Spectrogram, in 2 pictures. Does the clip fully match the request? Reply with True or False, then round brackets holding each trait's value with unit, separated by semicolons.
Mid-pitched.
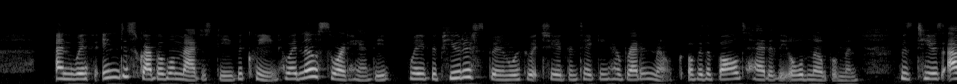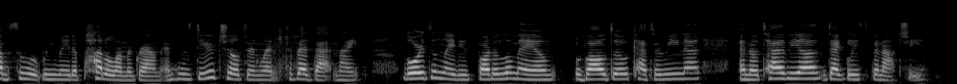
False (235 Hz)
